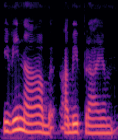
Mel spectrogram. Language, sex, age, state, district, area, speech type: Telugu, female, 18-30, Telangana, Adilabad, urban, spontaneous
